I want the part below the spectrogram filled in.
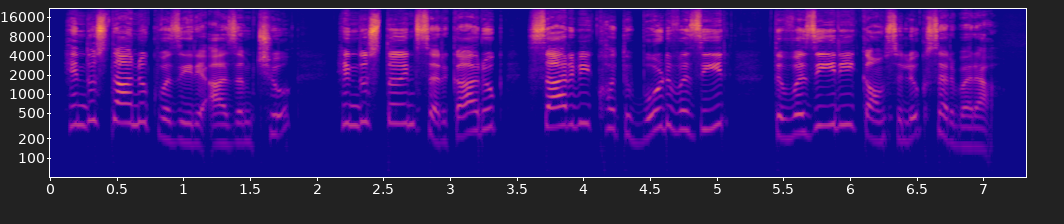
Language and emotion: Kashmiri, neutral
